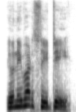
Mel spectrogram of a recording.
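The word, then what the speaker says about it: university: यूनिवर्सिटी, यूनिवर्सिटी। अब देखिए यहां भी यू ही था, यहां भी यू ही था, लेकिन इसका उच्चारण यो आ रहा है, यूनिवर्सिटी।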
